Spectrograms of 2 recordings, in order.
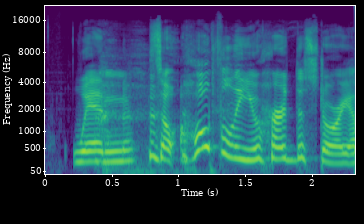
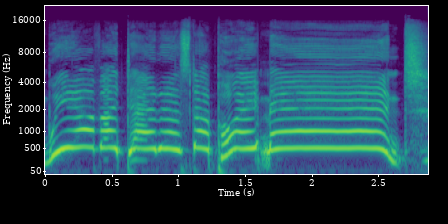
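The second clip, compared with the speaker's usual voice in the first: mock very high, slow, drawn-out holler; 14 semitones higher than usual. Telling how you call to your children from three houses away, acting out yelling. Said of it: "And I'm yelling".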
